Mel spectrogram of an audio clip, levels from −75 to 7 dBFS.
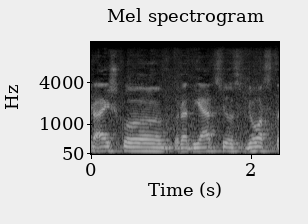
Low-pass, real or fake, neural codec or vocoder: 14.4 kHz; fake; codec, 44.1 kHz, 7.8 kbps, DAC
